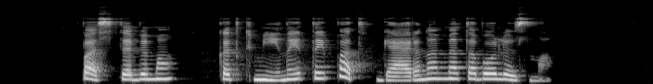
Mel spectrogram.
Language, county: Lithuanian, Kaunas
